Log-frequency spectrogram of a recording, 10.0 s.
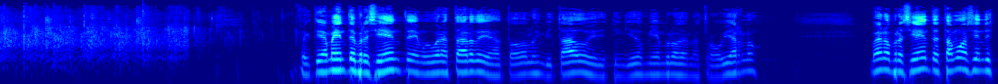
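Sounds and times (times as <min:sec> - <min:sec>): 
faint applause at a government event: 0:00.0 - 0:02.7
speech: 0:03.0 - 0:07.7, 0:08.7 - 0:09.9.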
